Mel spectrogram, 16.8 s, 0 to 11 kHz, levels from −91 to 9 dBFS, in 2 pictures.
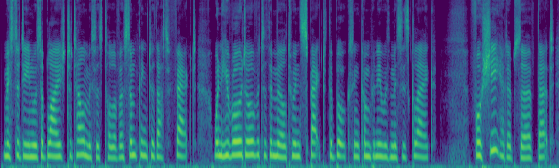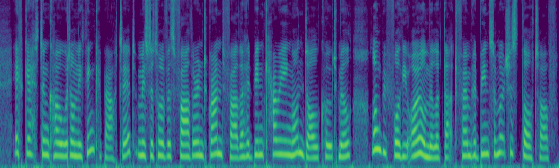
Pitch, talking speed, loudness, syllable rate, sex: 245 Hz, 245 wpm, -18 LUFS, 6.1 syllables/s, female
